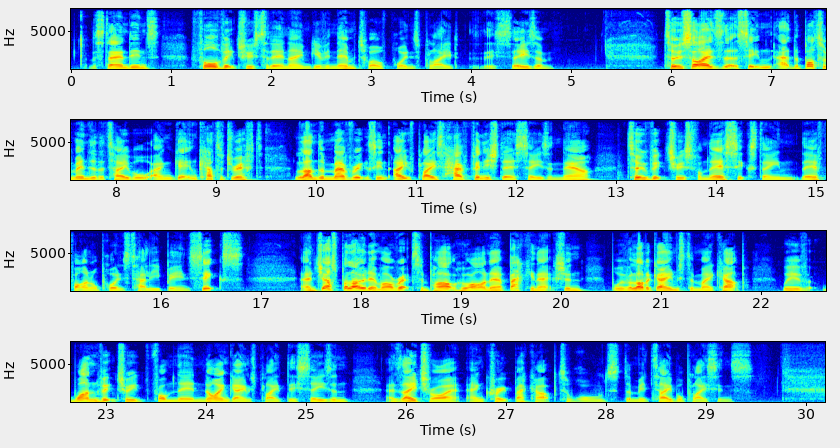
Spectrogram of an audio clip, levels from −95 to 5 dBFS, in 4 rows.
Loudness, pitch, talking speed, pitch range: -25 LUFS, 130 Hz, 190 wpm, 115-155 Hz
